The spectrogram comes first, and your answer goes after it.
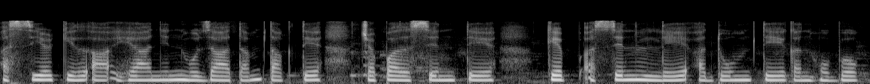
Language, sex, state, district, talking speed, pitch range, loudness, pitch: Mizo, female, Mizoram, Aizawl, 150 wpm, 195-205 Hz, -17 LUFS, 200 Hz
